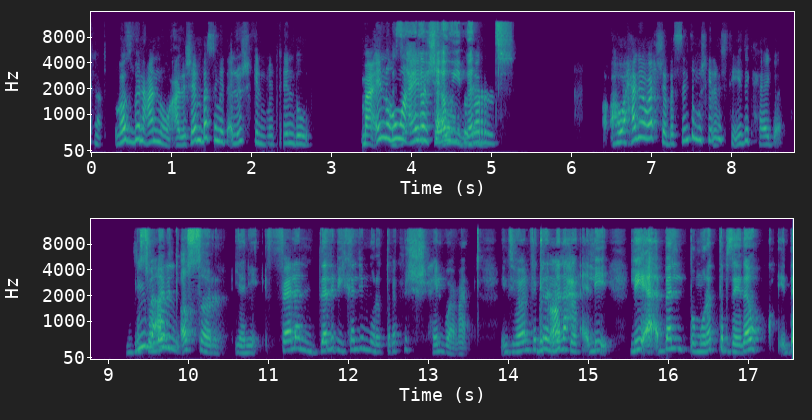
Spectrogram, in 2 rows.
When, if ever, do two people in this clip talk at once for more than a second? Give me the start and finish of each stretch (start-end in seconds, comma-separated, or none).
3.8-5.1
